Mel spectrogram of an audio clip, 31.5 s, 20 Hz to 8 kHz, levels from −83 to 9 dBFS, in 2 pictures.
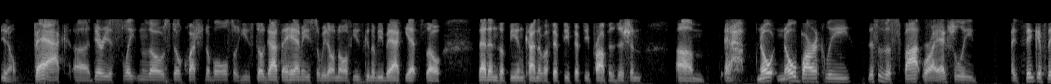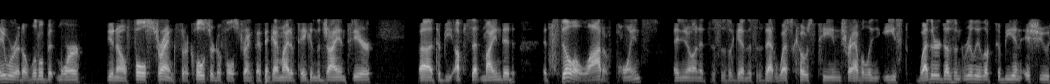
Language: English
